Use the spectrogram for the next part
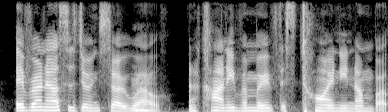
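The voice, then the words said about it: Emotional, tearful voice. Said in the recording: “Sorry, I'm getting emotional.”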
